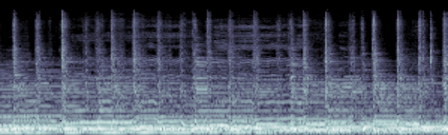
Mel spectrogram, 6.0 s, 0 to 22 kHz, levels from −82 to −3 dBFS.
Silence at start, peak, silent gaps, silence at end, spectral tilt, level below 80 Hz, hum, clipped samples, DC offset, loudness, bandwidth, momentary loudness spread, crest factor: 0 s; -2 dBFS; none; 0 s; -7 dB/octave; -46 dBFS; none; under 0.1%; under 0.1%; -15 LUFS; 15 kHz; 2 LU; 12 dB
